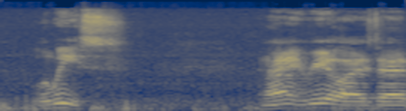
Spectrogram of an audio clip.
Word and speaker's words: Luis: I met him several times, and I always been calling him Louis. It was actually pronounced Luis, and I didn't realize that until like the other day.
